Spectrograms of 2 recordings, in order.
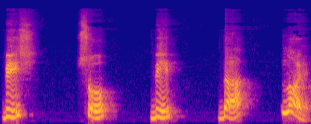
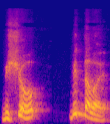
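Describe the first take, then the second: First: The word is broken into five separate chunks. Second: The word is broken into two separate chunks. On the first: "কয়টা হলো? পাঁচটা।" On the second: "কয়টা হলো? দুইটা।"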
